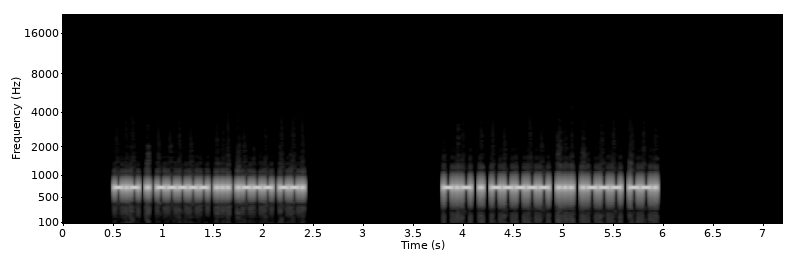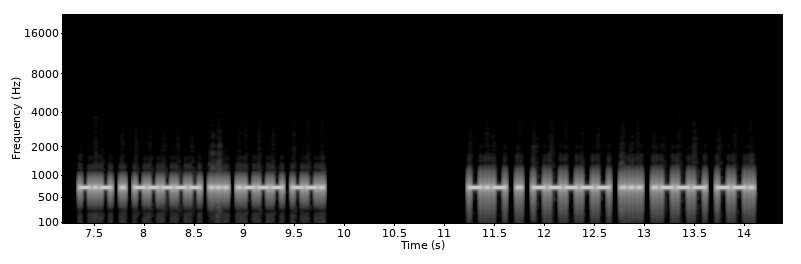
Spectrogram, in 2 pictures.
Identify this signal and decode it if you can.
Morse code, heard as a keyed tone, about 36 wpm, 700 Hz. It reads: KE0SJG KE0SJG KE0SJG KE0SJG
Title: Speed Racing - USA Call Signs 30wpm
